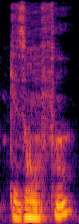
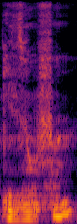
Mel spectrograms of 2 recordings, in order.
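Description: First: Full-voiced incredulous cry; exclaimed. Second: Much softer, barely said in disbelief; stunned murmur. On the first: Queen crying out at Charny's news, incredulous. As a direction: throw it back at him, outraged. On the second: Queen hearing the people are hungry, stunned and soft. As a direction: let it slip out, half to herself. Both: A narrator's reading. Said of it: "s'écria la reine".

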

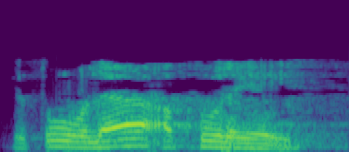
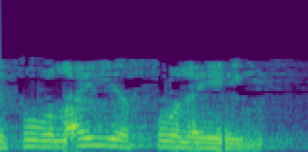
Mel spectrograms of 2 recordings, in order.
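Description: First: "بطولا" pronounced tu-laa; long "aa" ending. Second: "بطولي" pronounced tu-lay; "ay" ending. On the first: Reader corrects to long aa ending. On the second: Reader retries a word's vowel ending. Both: Real, not acted.

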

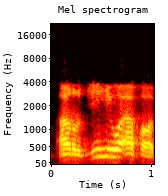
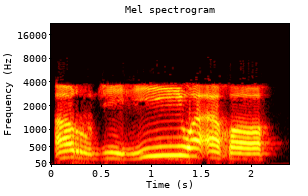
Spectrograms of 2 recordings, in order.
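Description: First: "أرجه وأخاه" with no hamza and a short "hi"; short kasra, no hamza. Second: "أرجه وأخاه" recited slowly with a long "hii"; lengthened kasra, no hamza. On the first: Teacher showing Qalun's reading, "أرجه وأخاه" with short "hi". بدون همزة وكسر وقصر. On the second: Teacher showing Warsh's reading, "أرجه وأخاه" as arjihii, slow. وكسر وصلة. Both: Shown as a demonstration.

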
